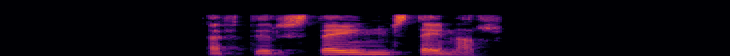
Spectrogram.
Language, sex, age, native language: Icelandic, male, 40-49, Icelandic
